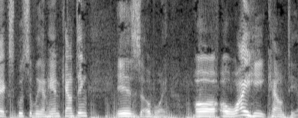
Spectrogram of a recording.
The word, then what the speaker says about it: Owyhee: Owyhee. So not too bad, right? I think that's actually kind of what I came up with. Owyhee, a little bit like Hawaii, but it's not.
